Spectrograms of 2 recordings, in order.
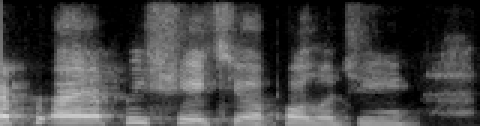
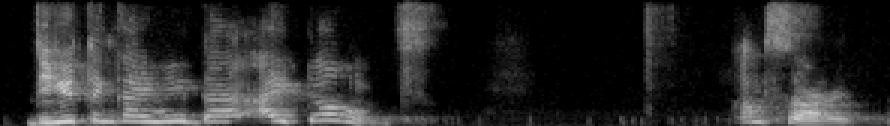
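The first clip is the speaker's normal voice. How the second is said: moved, overcome with emotion, voice pitched up; 7 semitones higher, 4 dB quieter than usual. Thanking people for kind words, getting emotional. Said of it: "I'm getting emotional".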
